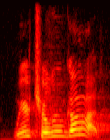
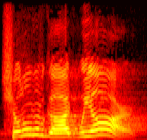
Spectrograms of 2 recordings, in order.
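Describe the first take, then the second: First: Said in the usual way. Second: Put-on loud, raised emphasis on "Children of God" before "we are"; stress on CHILDREN. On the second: Shown as a demonstration. Preacher restores the Greek order for listeners, emphatic. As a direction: hit "Children of God" hard, higher and louder. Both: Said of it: "What's the emphasis?".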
